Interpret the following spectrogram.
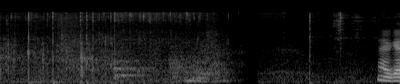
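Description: An egg frying in hot oil in a pan: a steady sizzle with fine crackles. It cuts off abruptly about two and a half seconds in, and a fainter hiss follows.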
